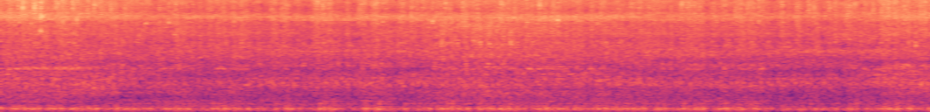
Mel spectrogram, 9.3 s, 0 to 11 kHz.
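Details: 1970 Pontiac LeMans, rebuilt 455 bored to 461, 6X heads, Quadrajet carb, with MSD 6AL-2 ignition box: deep, steady V8 burble, even idle with no misfire, stumble or surging; normal idle.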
